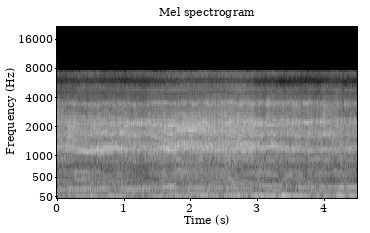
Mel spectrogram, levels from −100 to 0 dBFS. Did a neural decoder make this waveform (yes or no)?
yes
